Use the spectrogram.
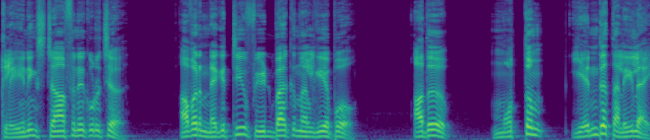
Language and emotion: Malayalam, angry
